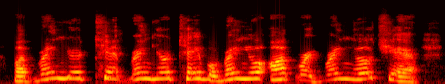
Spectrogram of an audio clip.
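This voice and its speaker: In an American accent, a woman talks with a somewhat breathy voice. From New Orleans, Louisiana. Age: 70s. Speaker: evangelist and book reading show host. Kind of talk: casual announcements. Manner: warm, animated.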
